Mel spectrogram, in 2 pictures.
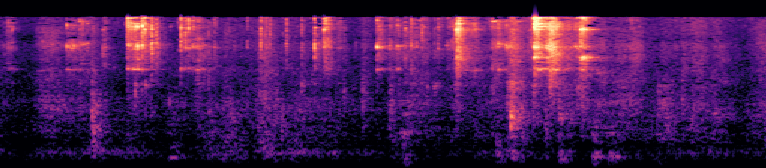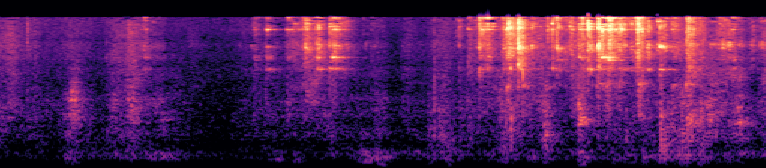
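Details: Morning brawl between pet corgis on a bed indoors: breathy snorts, huffing wheezes and thumping scuffles rise and fall irregularly, loudest near the end.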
